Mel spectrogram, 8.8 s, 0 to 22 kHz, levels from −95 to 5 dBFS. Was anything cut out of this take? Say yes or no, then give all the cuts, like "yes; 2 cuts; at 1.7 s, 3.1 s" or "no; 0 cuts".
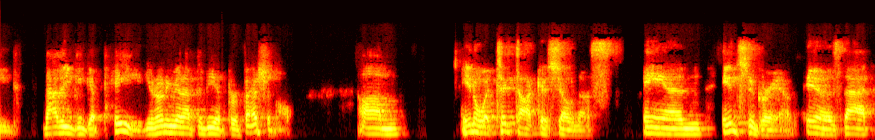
no; 0 cuts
